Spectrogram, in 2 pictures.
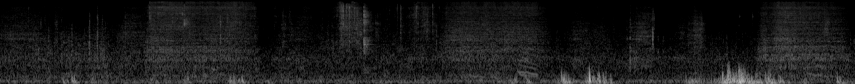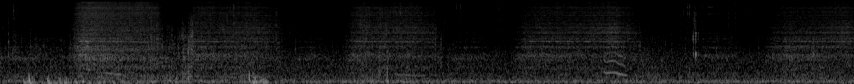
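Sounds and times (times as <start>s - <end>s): breath puffs through blowing pipe: 4.2s - 17.0s.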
